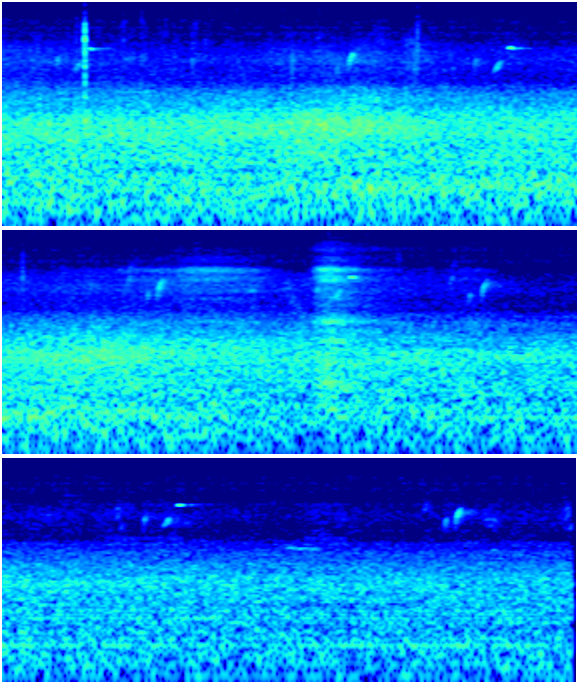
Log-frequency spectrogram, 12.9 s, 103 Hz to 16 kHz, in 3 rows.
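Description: Class 175 Coradia diesel multiple unit pulling away, its engine and wheel noise a steady rumble that slowly fades as it recedes. Birds chirp briefly now and then over it.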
